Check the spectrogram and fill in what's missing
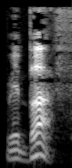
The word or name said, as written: rebuff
